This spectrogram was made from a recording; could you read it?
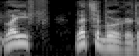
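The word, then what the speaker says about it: Léif Lëtzebuerger: She would begin each broadcast, I gather, with the greeting, Leif Letzeburger. Do I say it correctly? – That's correct. Yes.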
